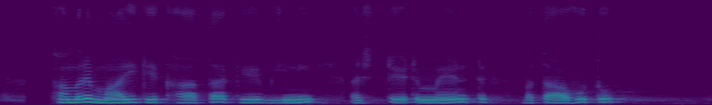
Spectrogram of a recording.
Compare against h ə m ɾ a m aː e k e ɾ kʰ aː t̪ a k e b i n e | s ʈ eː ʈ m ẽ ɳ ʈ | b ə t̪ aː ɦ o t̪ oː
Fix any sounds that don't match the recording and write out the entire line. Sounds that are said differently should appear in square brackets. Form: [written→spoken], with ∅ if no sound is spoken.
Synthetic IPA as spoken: h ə m ɾ [a→e] m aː [e→i] k e [ɾ→∅] kʰ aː t̪ a k e b i n [e→i] | s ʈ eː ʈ m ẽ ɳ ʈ | b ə t̪ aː ɦ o t̪ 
